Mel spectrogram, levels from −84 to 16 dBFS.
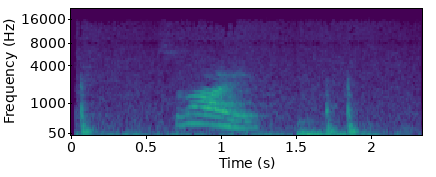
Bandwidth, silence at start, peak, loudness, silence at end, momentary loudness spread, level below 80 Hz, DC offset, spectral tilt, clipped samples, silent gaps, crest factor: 16.5 kHz; 0.05 s; -12 dBFS; -30 LUFS; 0.1 s; 22 LU; -48 dBFS; under 0.1%; -6 dB/octave; under 0.1%; none; 22 dB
